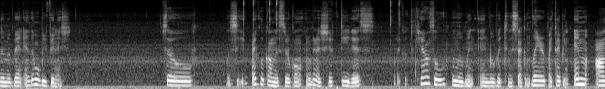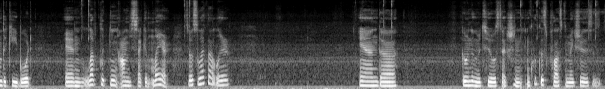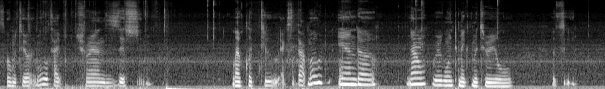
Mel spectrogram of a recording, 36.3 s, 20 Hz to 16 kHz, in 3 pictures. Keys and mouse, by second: 7.3 shift+d, 10.2 m, 23.6-26.3 drag, 33.2-34.9 drag.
